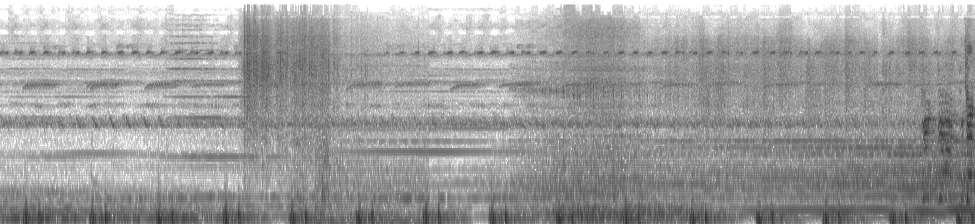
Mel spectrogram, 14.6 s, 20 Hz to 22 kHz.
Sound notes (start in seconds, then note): 3.6 rustling; 7.4 growls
